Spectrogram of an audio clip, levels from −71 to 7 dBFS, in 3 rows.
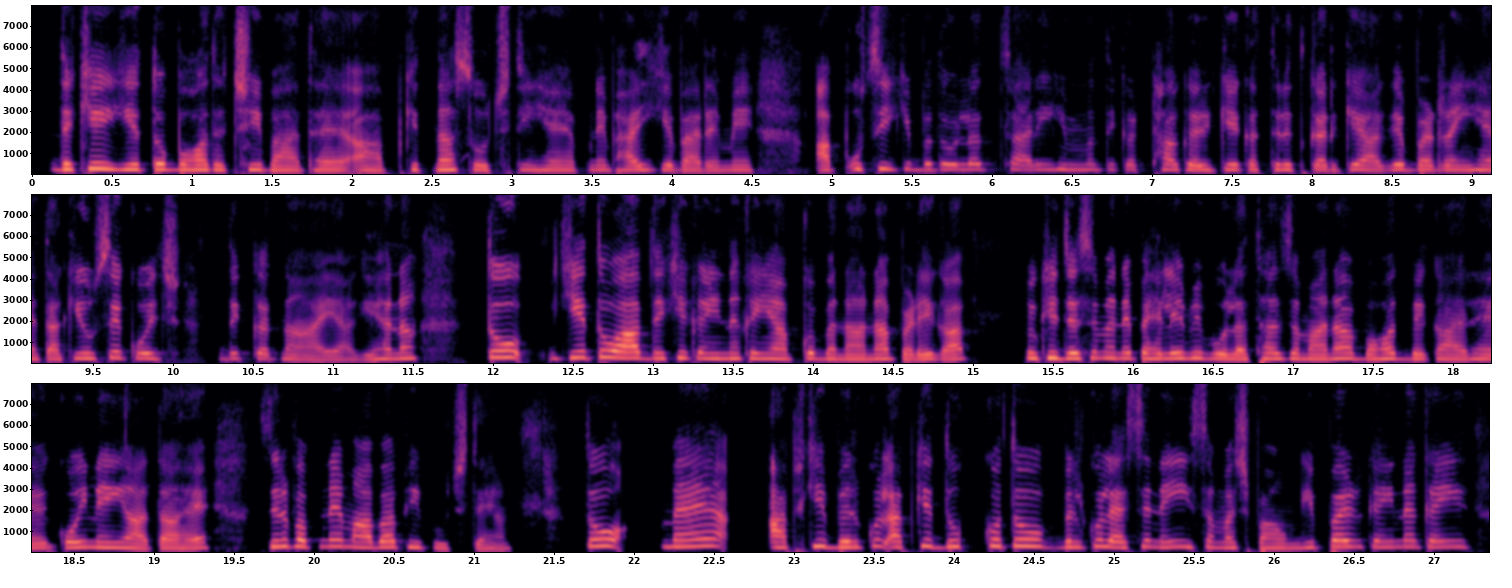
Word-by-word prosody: देखिए, 270 +3 +5
ये 255 -1 +4
तो 265 +2 +5
बहुत 235 0 +2
अच्छी 235 +2 +1
बात 215 -1 -2
है 215 0 0
आप 205 -2 -3
कितना 235 0 +1
सोचती 230 -1 -3
हैं 215 -1 -2
अपने 225 +2 -7
भाई 220 +1 -1
के 230 -1 -1
बारे 210 -1 -2
में, 220 0 -5 0.4
आप 225 +1 +1
उसी 275 0 0
की 275 +3 -10
बदौलत 255 0 -3
सारी 240 -2 -6
हिम्मत 245 -1 -8
इकट्ठा 240 +1 -6
करके 225 +1 0
एकत्रित 240 0 -3
करके 225 +2 -2
आगे 225 +1 0
बढ़ 220 -1 0
रही 225 0 -2
हैं 230 -1 -1
ताकि 220 +3 -2
उसे 260 +3 +2
कुछ 250 -2 -1 0.3
दिक्कत 240 -1 -5
ना 205 -2 -3
आए 195 +1 -3
आगे, 205 +1 -8
है 235 +2 0
ना? 255 +2 +1 0.5
तो 310 0 +4 0.2
ये 295 - +5
तो 320 +4 +3
आप 280 -2 +9
देखिए 265 +2 -2
कहीं 255 -2 0
न 255 +1 0
कहीं 250 -1 0
आपको 240 +2 +1
बनाना 225 0 0
पड़ेगा। 225 -1 +1 0.4
क्योंकि 275 +1 +4
जैसे 255 +2 +4
मैंने 270 -1 +1
पहले 255 +1 +2
भी 270 - +1
बोला 230 -3 +2
था 250 - +2
ज़माना 245 +1 +1
बहुत 230 +2 0
बेकार 225 -1 -2
है 225 0 -1
कोई 255 +2 +1
नहीं 255 -2 +2
आता 215 0 +2
है, 215 +3 0 0.4
सिर्फ़ 310 +2 +3
अपने 300 +1 +2
माँ 265 -3 +3
बाप 275 0 +2
ही 265 - 0
पूछते 215 -2 -7
हैं। 195 0 -8 0.5
तो 320 0 +4 0.3
मैं 305 +3 +3 0.3
आपकी 265 +4 +3
बिल्कुल 275 +2 0
आपके 275 +4 +2
दुःख 290 +4 -1
को 330 -1 +3
तो 325 -1 +3
बिल्कुल 275 +3 -1
ऐसे 270 +3 0
नहीं 275 +1 -3
समझ 245 -3 -3
पाऊँगी, 225 +2 -3
पर 295 +3 +2
कहीं 280 -1 -3
न 290 - 0
कहीं 285 0 -4
245 Hz, 195 wpm, -22 LUFS, 225-270 Hz, 0.5 s, आप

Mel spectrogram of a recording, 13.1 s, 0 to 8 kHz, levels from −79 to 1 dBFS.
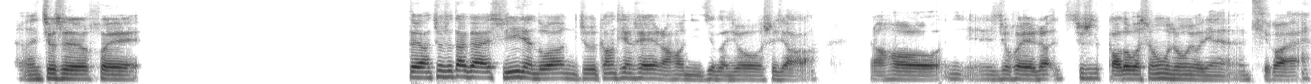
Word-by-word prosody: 嗯， 115 +1 -6
就 130 +2 +3
是 120 -1 +4
会 115 -1 +1 2.7
对 155 -1 +6
啊， 155 - +5
就 170 +3 -4
是 170 - -1
大 180 -1 +5
概 155 -2 +4
11:00 155 -1 0
多 135 +1 +2
你 125 -3 -10
就 130 - -7
是 130 - -2
刚 135 +2 -4
天 140 0 -3
黑， 135 -1 +3
然 110 -2 -3
后 115 - -3
你 110 -1 -8
基 115 +4 -7
本 110 -1 -5
就 105 -1 -3
睡 105 +2 -6
觉 105 - -2
了。 - - -11 0.5
然 105 0 -6
后 105 -2 +2
你 115 -2 -14
就 120 0 -5
会 115 -2 +2
让 120 +1 0
就 140 - -9
是 135 0 -2
搞 115 -1 +3
得 125 - +6
我 120 -1 +3
生 130 +3 -2
物 130 - -1
钟 115 -1 -2
有 110 -1 -3
点 105 +1 -8
奇 - - -9
怪。 100 -1 +1
120 Hz, 200 characters per minute, -23 LUFS, 110-135 Hz, 2.7 s, 对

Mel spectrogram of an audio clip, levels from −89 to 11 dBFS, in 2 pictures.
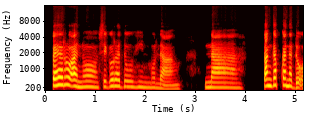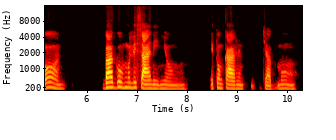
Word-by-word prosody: Pero 320 +2 +7
ano, 235 -4 +2
siguraduhin 235 -2 -4
mo 205 0 -10
lang, 155 -3 -7 0.5
na, 210 0 0 0.9
tanggap 285 +3 +5
ka 300 - +4
na 265 - +2
doon, 195 -4 -4 0.7
bago 215 +1 +5
mo 210 - -5
lisanin 170 -6 +1
'yong, 155 -1 -12 0.7
itong 180 0 -8
current 160 -2 -1 0.3
job 145 -4 -8
mo. 160 -1 -12
210 Hz, 105 wpm, -22 LUFS, 165-235 Hz, 0.9 s, Pero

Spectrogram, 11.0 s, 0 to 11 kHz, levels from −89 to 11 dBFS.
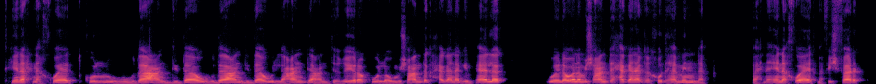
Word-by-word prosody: هنا 145 +2 +2
إحنا 125 -5 -2
إخوات، 130 +2 0
كلّه 135 -1 -5
وده 110 +4 0
عَند 110 -3 +2
ده 130 +6 +4
وده 125 +1 +2
عَند 120 -4 +1
ده 135 +6 +1
واللي 125 -3 -4
عندي 130 +3 -1
عند 105 -1 -5
غيرك 140 +5 -2
ولو 115 -2 -4
مش 115 +1 -9
عندك 130 +3 -1
حاجة 125 +3 -3
أنا 135 -1 -1
اجيبها 120 +4 +1
لك، 165 +1 +4 0.5
ولو 130 +2 +4
أنا 155 - +5
مش 125 -4 -4
عندي 145 +2 0
حاجة 150 +1 0
أنا 140 - +3
آجي 135 -2 -4
آخُدها 135 -3 -4
منك. 125 -2 -5 0.5
فإحنا 120 - -8
هنا 140 +3 0
إخوات 130 -4 +1
مافيش 120 +4 -10
فَرق. 130 - +2
130 Hz, 190 wpm, -24 LUFS, 115-140 Hz, 0.5 s, أنا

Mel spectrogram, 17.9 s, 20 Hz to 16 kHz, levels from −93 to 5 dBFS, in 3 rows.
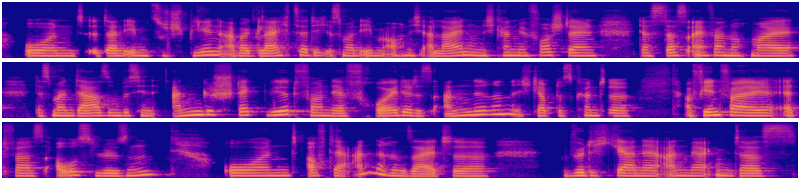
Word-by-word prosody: und 175 -1 0 0.2
dann 170 -1 +2
eben 185 0 0
zu 175 - -11
spielen. 205 +6 0
Aber 170 -1 0
gleichzeitig 190 +4 0
ist - - -9
man 175 -1 -1
eben 175 - -1
auch - - -4
nicht 190 -1 -2
allein 170 +7 +1
und 195 -2 +2
ich 190 - -6
kann 200 0 0
mir 190 - +1
vorstellen, 195 -2 -1 0.3
dass 180 -2 -5
das 190 0 0
einfach 195 +1 +2
nochmal 175 -2 +1 0.3
dass 180 0 -8
man 180 -1 +3
da 180 +1 +4
so 190 - -2
'n 190 - +2
bisschen 180 -3 -3
angesteckt 225 +3 +2
wird 240 +3 +5
von 190 -6 -1
der 165 -1 0
Freude 180 +3 +1
des 165 -1 -5
anderen. 240 - +2
Ich 260 - -4
glaube, 175 -1 -2
das 170 - -8
könnte 180 -2 -2 0.4
auf 175 - -5
jeden 215 +2 +7
Fall 185 -4 +4
etwas 170 -1 -3
auslösen. 215 +3 0 0.4
Und 180 +1 0
auf 180 - -1
der - - -3
anderen 270 - 0
Seite 160 0 -1 0.5
würde 190 +2 +2
ich 190 +2 -11
gerne 175 -2 +2
anmerken, 180 -1 -1
dass 165 -1 -3
185 Hz, 180 wpm, -24 LUFS, 175-200 Hz, 0.5 s, jeden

